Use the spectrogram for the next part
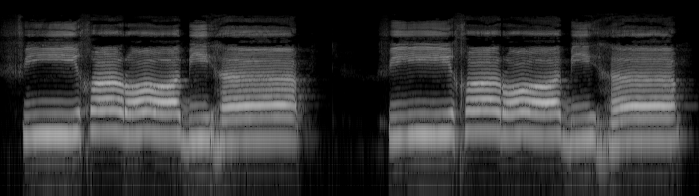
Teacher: خالی الف سے پہلے زبر ہے، تو دونوں جگہ پہ دو حرکت کے برابر کھینچ کے پڑھیں گے۔ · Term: الف مدہ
